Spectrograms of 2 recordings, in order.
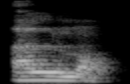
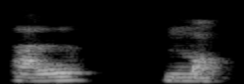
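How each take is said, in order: First: Said in the usual way. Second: Allemand slowly, in two separate syllables; long pause between the syllables of allemand; split into syllables. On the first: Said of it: "Here are a few other examples". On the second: Shown as a demonstration. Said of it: "try to divide words in syllables".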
